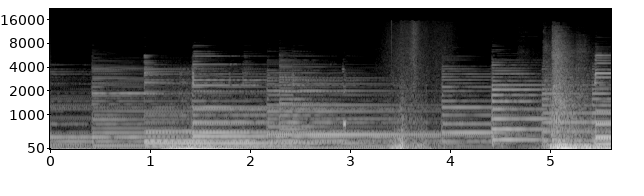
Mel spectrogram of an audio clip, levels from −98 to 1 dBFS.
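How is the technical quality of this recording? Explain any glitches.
One glitch stands out. From 2.93 to 2.95 s there is a corrupt frame decoded: damaged bits in a couple of compressed frames were still played. This put a brief burst of energy, peaking around -25 dBFS, at the wrong frequencies. Unlike a click it has smeared content.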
